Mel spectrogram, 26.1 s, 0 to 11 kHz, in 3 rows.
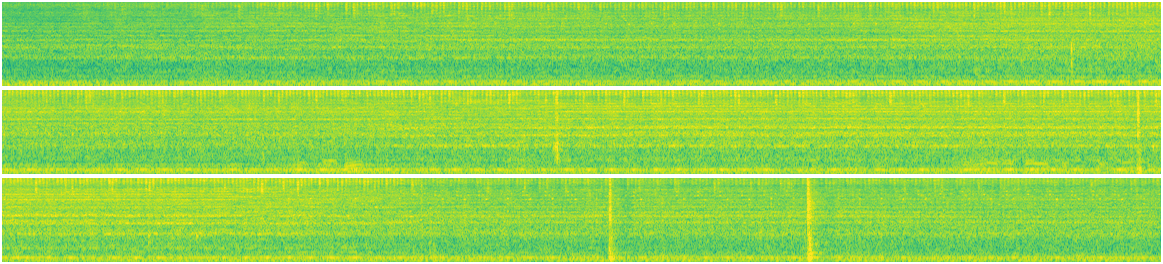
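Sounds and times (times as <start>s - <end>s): car engine idling: 0.0s - 26.0s
sharp clicks: 17.1s - 17.6s, 21.9s - 22.3s, 23.4s - 23.8s.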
